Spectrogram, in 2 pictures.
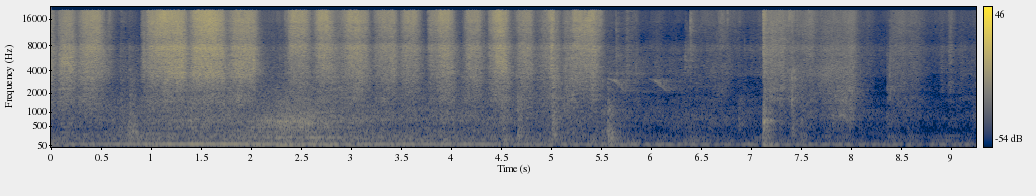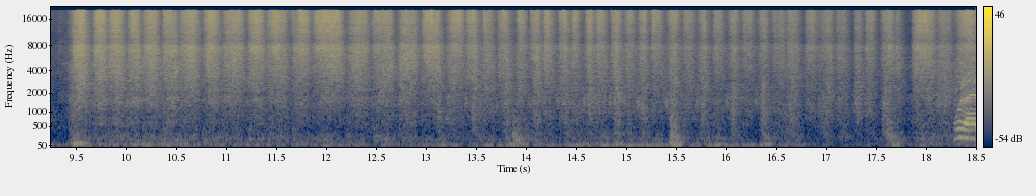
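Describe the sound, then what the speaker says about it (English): Wood is sanded by hand with flexible sanding pads, a steady scratchy rubbing in long continuous strokes, close up, with a brief quieter pause midway before the rubbing resumes. "What I like about these sanding pads is they allow you to be more flexible than sandpaper."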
